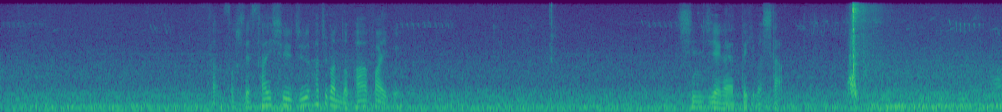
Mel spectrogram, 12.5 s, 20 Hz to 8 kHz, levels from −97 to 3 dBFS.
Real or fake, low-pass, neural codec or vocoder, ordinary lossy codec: real; 7.2 kHz; none; none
